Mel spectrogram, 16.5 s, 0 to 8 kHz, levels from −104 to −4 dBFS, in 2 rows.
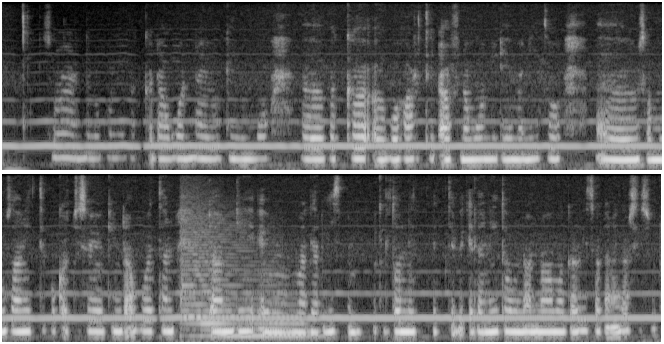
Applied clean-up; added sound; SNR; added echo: none; Wind instrument, woodwind instrument + Electric guitar / Bass guitar; 10 dB; none.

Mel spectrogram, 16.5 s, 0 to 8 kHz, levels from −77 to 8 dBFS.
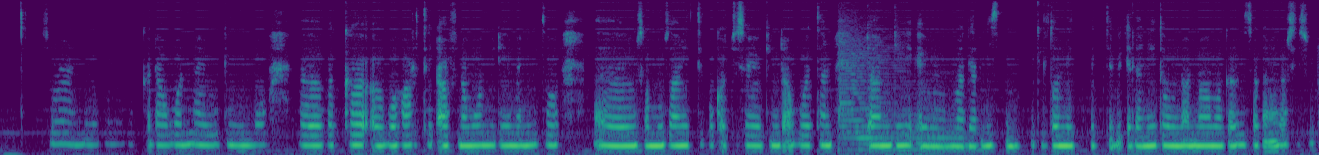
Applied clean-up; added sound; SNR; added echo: neural separator model SepFormer DNS4.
